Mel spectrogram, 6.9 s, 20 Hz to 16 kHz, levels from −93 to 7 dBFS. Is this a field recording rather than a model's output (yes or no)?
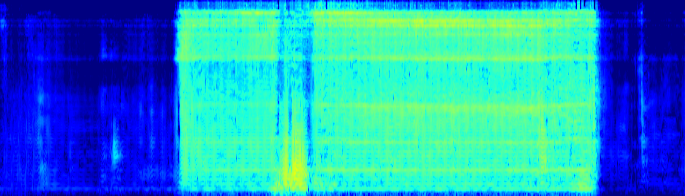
no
